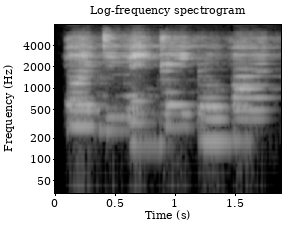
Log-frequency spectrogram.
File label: your doing great, robot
